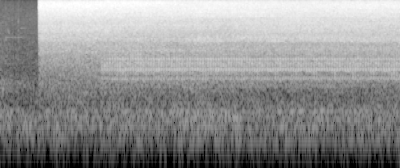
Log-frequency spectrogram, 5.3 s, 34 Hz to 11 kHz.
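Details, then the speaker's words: Paasche airbrush on a Master Airbrush TC-40T compressor, first-time use: steady sharp hiss with no change, only air coming out; paint too thick, later thinned about 50% with water. "Okay, I figured it out. It was too thick. Yeah. So as you can see now, it's nice and watery in there."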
